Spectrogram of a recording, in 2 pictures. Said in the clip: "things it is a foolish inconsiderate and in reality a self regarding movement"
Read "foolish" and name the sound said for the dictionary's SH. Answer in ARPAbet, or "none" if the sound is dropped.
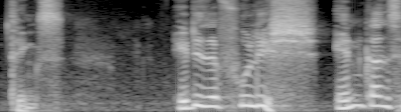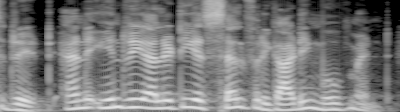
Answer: SH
